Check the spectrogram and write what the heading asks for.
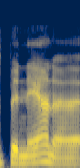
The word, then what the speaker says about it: banana: And they use banana as the perfect example. That's a great example. Ba-na with the stress on that middle syllable. If you say it the wrong way, like B-N-A-N-A. It sounds very odd.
